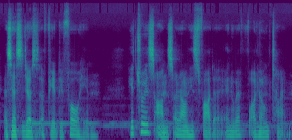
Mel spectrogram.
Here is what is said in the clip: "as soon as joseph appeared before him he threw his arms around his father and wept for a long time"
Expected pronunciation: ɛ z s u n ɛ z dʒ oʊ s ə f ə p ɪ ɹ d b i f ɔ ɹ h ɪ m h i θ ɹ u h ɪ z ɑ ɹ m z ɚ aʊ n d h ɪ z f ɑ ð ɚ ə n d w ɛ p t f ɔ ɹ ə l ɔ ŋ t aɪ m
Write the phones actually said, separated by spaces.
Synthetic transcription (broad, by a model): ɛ s u n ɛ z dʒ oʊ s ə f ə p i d b i f ɔ ɹ h ɪ m h i t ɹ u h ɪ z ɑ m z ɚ aʊ n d h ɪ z f ɑ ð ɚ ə n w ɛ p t f ɔ ɹ ə l ɔ ŋ t aɪ m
